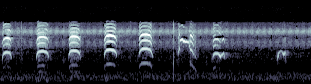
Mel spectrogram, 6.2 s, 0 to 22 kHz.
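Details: Short-toed snake eagle at a nest in Parc Natural dels Ports, Catalonia, 18 July 2024, as the mother delivers a snake: a series of arched, whistled notes, about one every 0.7 seconds, breaking into shorter squealing notes, over a steady high whine.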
